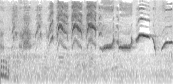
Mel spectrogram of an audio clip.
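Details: Chinese hwamei kept in a cage and in full singing form: a few rising and falling buzzy notes, then long clear whistles held and bent upward, loud and close.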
